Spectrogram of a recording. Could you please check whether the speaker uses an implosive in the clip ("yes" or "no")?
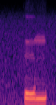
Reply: no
